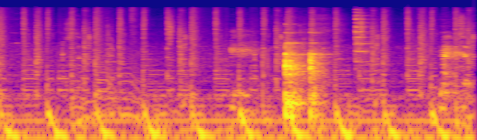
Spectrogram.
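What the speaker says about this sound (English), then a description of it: "we want to add the parmesan cheese into the breadcrumbs. Okay, all in there, take a mix." Parmesan cheese being stirred into breadcrumbs in a bowl, giving steady close scraping and clinking of utensil against the bowl in quick repeated strokes, with a few louder knocks partway through.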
